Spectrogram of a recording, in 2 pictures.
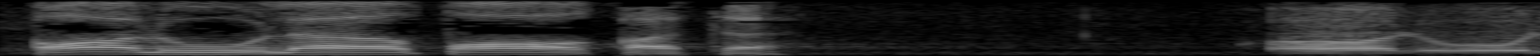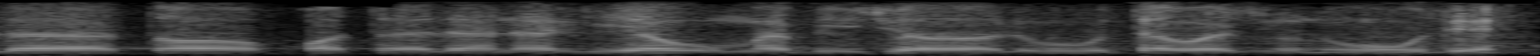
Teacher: هذه أعلى مراتب التفخيم. طا يعني حرف مفخم وبعده ألف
